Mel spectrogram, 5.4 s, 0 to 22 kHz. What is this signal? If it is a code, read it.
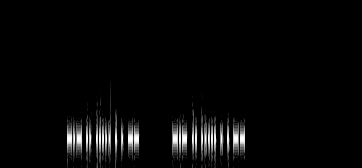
Morse code, heard as a keyed tone, about 51 wpm, 700 Hz. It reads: KI5EEM KI5EEM
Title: USA Call Signs - 6 Characters - Repeated 2x - 50wpm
